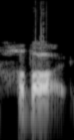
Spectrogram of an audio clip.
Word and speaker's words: Harvy: It is actually Havard. Havard. Hazard. Havard Blank. I've been saying it wrong all these years.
